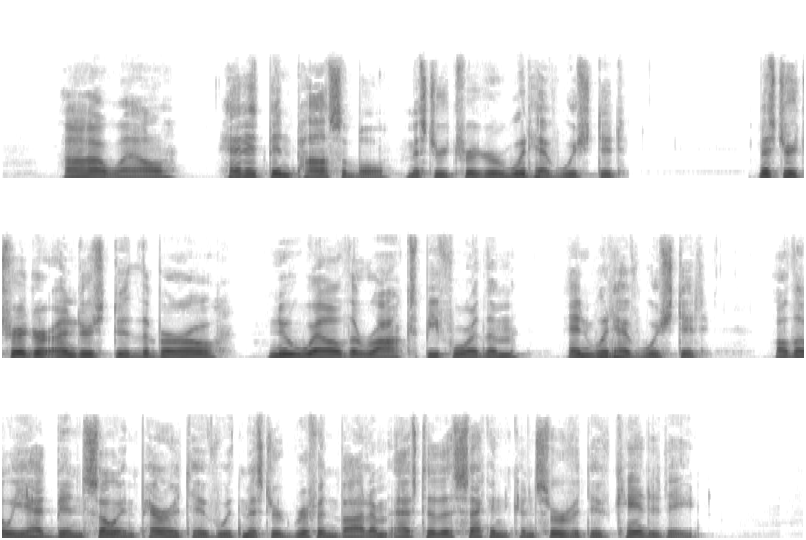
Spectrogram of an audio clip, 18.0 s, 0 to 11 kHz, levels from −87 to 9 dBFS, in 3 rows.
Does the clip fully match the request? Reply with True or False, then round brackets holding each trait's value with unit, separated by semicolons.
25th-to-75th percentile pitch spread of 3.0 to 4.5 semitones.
False (5.2 semitones)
